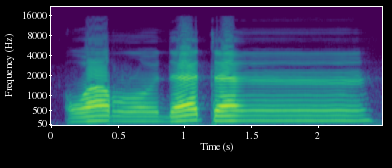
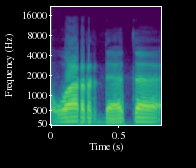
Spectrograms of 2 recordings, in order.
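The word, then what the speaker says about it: وَرْدَةً: yaitu ra yang dibaca dengan bacaan ra tebal, bukan dibaca wardata, yaitu huruf ra-nya tipis tapi tebal. Wardatan kaddihan.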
